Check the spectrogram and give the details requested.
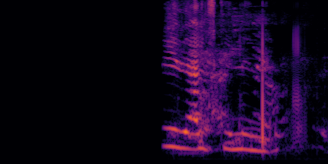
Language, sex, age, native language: Icelandic, male, 10, Icelandic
